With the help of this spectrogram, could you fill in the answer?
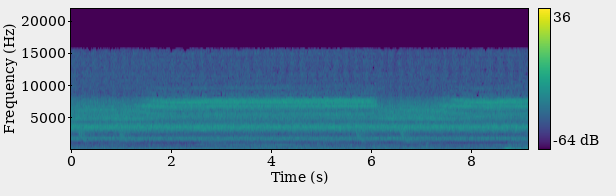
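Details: Summer cicada chorus, an unbroken shrill electric hum in stacked high bands, the topmost layer fading out near six seconds, with a few faint short descending chirps in the background.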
